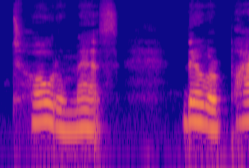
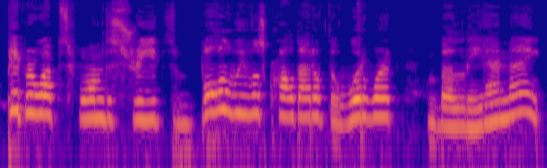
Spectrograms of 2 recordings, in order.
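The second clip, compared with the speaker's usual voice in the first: ordinary delivery, nothing marked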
